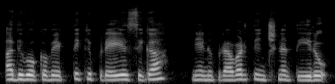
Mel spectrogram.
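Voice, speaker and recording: A woman voicing Shyamala, a stern middle-aged mother who argues in a measured, firm way, in an audiobook reading. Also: medium pitch, level tone, dark tone, no echo, close to an everyday voice.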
